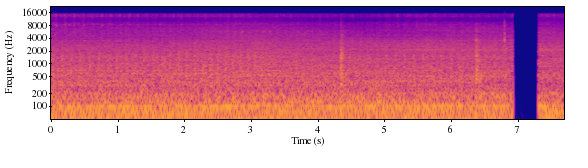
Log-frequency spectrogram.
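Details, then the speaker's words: Cadillac Escalade 6.2L V8, about 45,900 miles, freezing cold, started by tow driver after engine failure: steady low idle with faint, irregular tapping over the rumble; definitely knocking, lifter knock. "so he's going to start it it's definitely knocking definitely knocking"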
